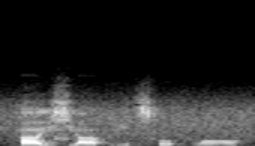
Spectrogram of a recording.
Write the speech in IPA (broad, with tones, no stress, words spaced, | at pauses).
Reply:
a˦jɕja˨˩bi˧t͡sʰo˨ʔ bɔ̃˨˩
